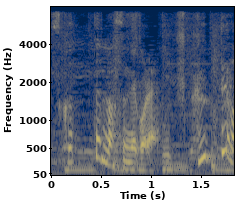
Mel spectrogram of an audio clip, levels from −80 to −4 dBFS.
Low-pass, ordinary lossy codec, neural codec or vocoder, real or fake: 7.2 kHz; AAC, 32 kbps; none; real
